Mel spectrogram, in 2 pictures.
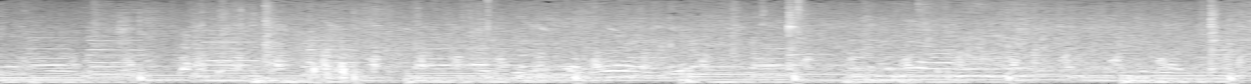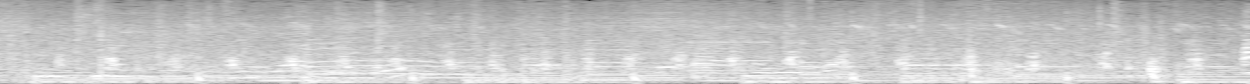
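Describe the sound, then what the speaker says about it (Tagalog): Chickens cluck continuously at close range, a busy mix of overlapping calls and squawks with faint voices in the background. "ginulat mo pa yung manok"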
